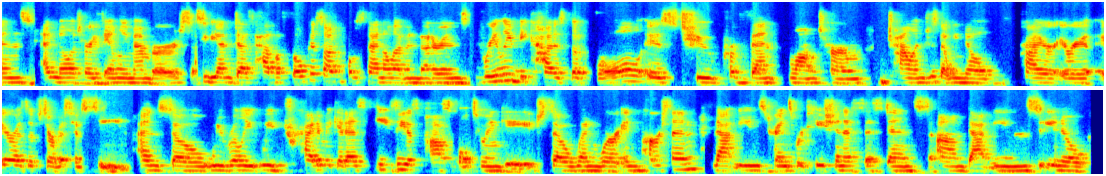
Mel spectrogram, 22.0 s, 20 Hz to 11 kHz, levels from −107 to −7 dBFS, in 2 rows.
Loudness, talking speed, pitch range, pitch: -20 LUFS, 165 wpm, 170-195 Hz, 180 Hz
